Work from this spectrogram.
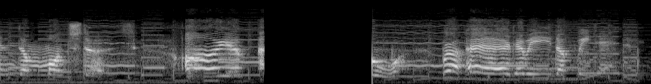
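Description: At 2.64 s the sound cuts out mid-flow and returns at 3.72 s: an audio dropout to silence lasting about 1.09 s, likely from the input being lost while silence was written. The waveform flatlines, and the spectrogram shows a blank column with no room tone.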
